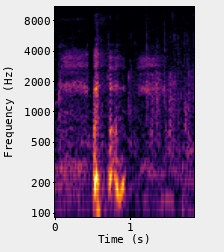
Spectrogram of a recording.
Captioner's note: applause; laughter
